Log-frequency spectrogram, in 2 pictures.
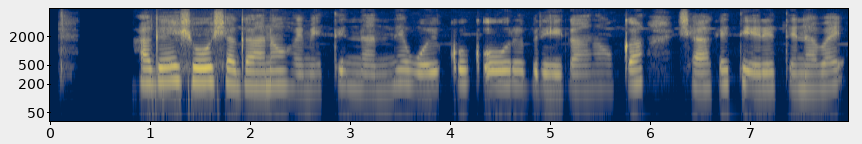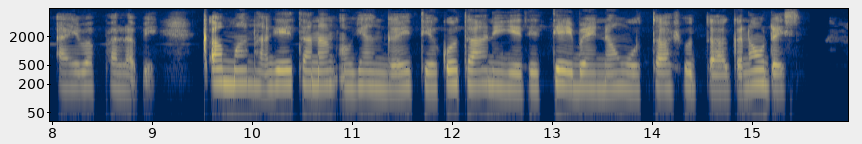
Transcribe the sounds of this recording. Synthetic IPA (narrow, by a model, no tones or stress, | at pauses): hɐɡe̞ːʃo̞ːʃɐɡaːnɐwɦɛmɛt̪ːɪnːɐnːɛwɔjkʰːɔkʼoːɾɛbɪɾeːɡaːnɐwkːɐʃaːkɛt̪ːɪɛɾɛt̪ːɛnɐβɐjɐjbɐpʰːɐlɐ̰bḛːkʼɐmːɐnhɐɡe̞ːt̪ɐnɐnɔɡɪjɐnɡɐjt̪ːɪɐkːɔt̪aːnɪjɛt̪ɛt̪ːɪjɐjbɐjnːɐwwɔt̪ːaːʃɔd̪aːɡɐnɐwd̪ɐjs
